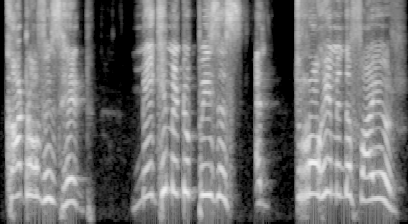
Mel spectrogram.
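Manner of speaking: furious king ordering the monkey killed; enraged order. Acted. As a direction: scream the sentence at his soldiers. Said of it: "This enraged Ravana".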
